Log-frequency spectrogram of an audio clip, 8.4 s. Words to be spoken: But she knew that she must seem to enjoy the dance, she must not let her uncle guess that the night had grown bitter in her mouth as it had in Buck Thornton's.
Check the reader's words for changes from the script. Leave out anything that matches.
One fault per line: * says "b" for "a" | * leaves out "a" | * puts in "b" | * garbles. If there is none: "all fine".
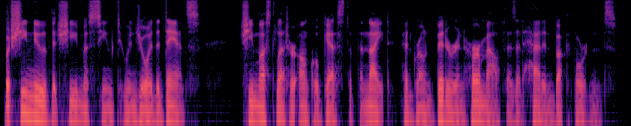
* leaves out "not"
